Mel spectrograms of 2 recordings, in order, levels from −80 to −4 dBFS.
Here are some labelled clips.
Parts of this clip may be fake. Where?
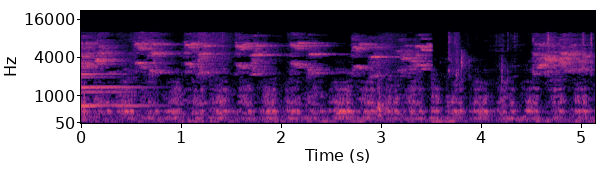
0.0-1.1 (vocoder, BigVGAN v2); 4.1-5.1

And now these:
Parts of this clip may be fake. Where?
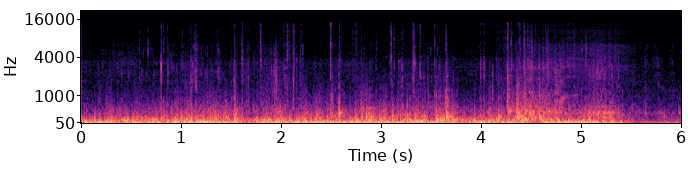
none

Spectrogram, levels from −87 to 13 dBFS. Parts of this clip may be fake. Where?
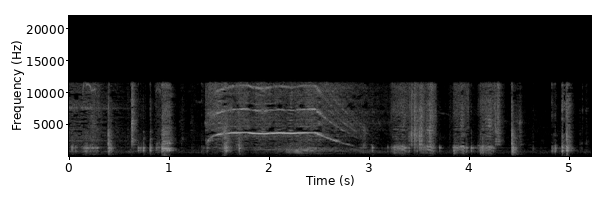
1.0-4.1 (vocoder, BigVGAN v2)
